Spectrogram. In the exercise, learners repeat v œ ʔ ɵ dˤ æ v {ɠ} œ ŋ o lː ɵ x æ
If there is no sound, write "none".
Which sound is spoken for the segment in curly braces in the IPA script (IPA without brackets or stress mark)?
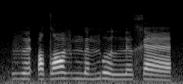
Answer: ŋ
